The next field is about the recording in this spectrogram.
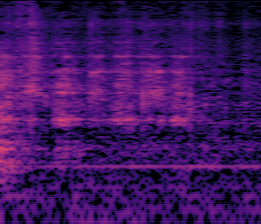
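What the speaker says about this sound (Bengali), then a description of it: "কড়া গরম হয়ে যাওয়ার পর আমি পেস্টটা দিয়ে" Spice paste sizzles loudly in a hot kadai, a dense, steady frying hiss with faint stirring scrapes and no talking.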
